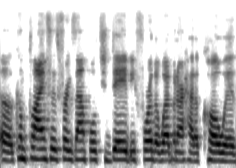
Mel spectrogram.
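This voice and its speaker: Her pace fairly quick, a woman speaks at medium pitch with fairly even intonation. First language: not English. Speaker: people operations lead and remote work coach. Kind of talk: webinar presentation. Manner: hesitant with many fillers.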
